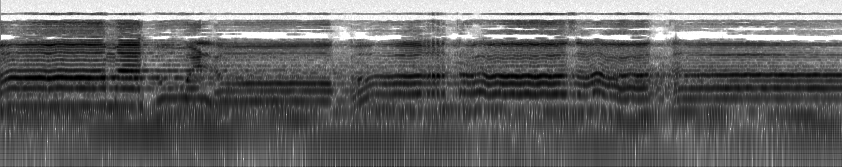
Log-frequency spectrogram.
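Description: Slow background music: a wordless melody whose notes slide up into long held tones, wavering briefly near the end, over a low sustained drone.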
